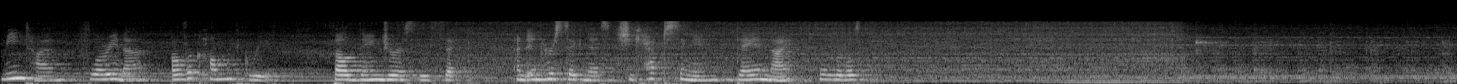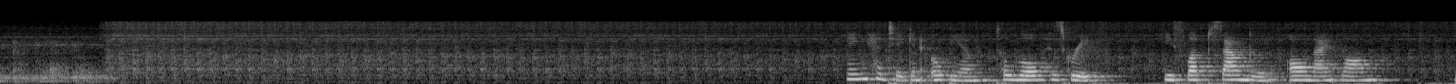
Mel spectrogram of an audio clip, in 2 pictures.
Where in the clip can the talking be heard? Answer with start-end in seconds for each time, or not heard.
0.0-8.6, 23.0-29.0.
